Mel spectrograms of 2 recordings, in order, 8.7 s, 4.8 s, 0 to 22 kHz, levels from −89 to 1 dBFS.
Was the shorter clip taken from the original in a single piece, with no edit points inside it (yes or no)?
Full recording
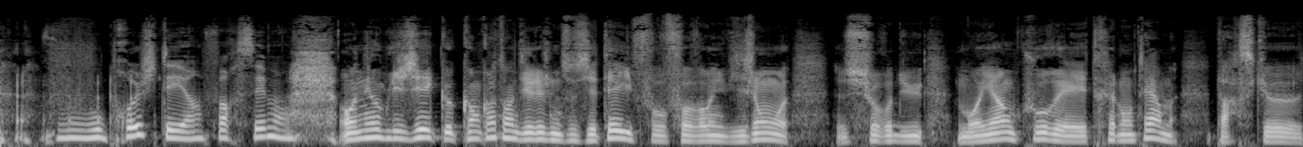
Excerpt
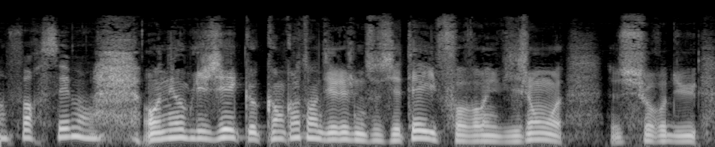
no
